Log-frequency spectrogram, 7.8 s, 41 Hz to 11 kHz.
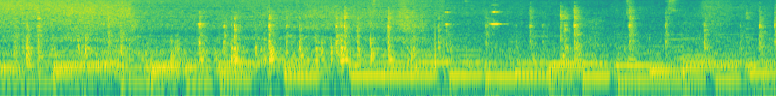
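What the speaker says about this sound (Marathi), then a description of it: "फुल गॅसवर मी 1 मिनिट डाळ ढवळून घेतली बघा." Masoor dal stirred over full flame in a pressure cooker with onion and tomato, a hiss of sizzling opening the stretch, then steady scraping and clinking of a spoon against the metal pot in an irregular rhythm.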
